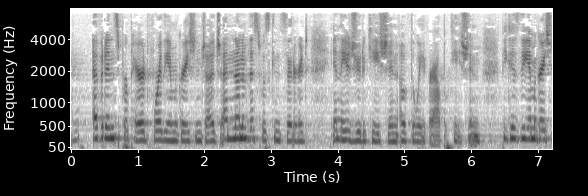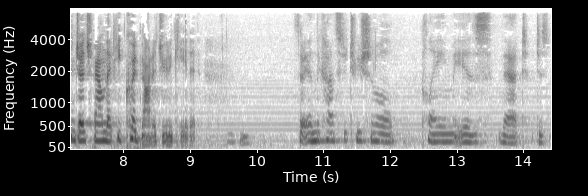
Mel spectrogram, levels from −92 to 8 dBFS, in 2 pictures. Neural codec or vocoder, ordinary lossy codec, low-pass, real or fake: none; MP3, 32 kbps; 7.2 kHz; real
